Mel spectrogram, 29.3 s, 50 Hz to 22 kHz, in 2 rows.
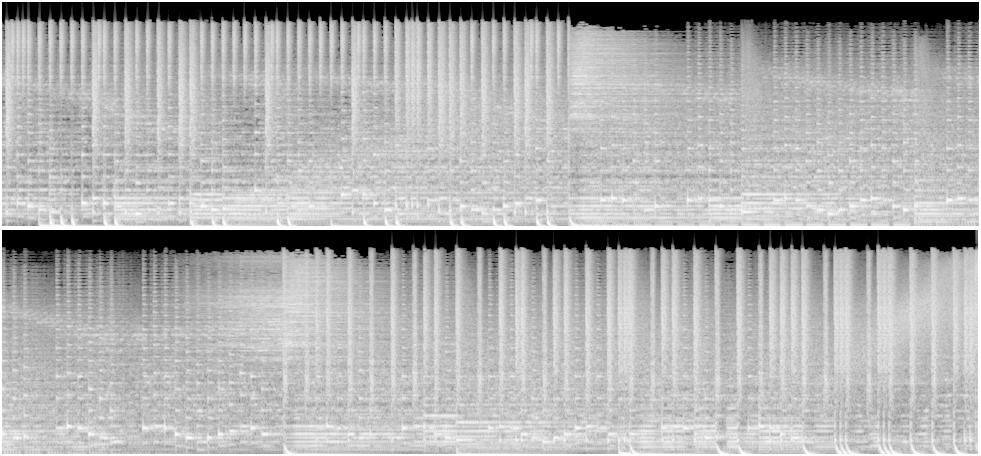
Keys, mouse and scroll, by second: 11.2 KP_1, 14.5 click, 16.4 KP_1, 22.6-24.5 drag, 25.6 KP_1.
